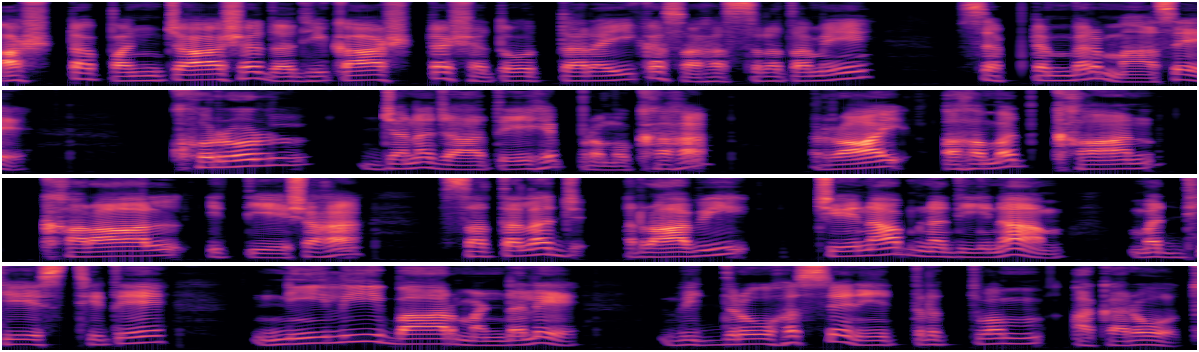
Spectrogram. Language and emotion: Sanskrit, neutral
